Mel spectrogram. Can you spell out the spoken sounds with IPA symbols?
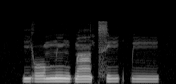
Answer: j o˦ m ĩ˦ ɡ͡b ã˦ t͡s i˦ k͡p i˦

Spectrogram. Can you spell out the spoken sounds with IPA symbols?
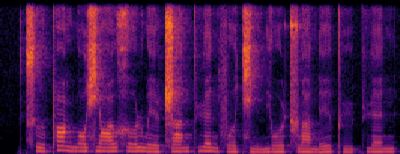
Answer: t͡sʰ ɹ̩˨˩ pʰ ɑ˥˩ ŋ w ɔ˧˥ ɕ j ɑ˧˥ ʊ̯ x ɤ˧˥ ɻ w e˨˩ ɪ̯ ʈ͡ʂ a˧˥ n pʰ ɥ ɛ˥˩ n f ɤ˧˥ t͡ɕ i˨˩ n̪ j o˧˥ ʊ̯ ʈ͡ʂ w a˥˩ n e˥ ɪ̯ pʰ y˧˥ pʰ ɥ ɛ˥ n

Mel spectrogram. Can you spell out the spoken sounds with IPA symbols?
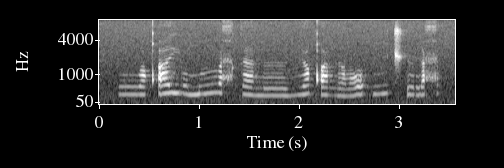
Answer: uː qʼ e j o m ɯː ħ k æ ŋ øː ʎ y qʼ y ɦ e lˠ o | i t͡ʃʼ y ɾ i ħ

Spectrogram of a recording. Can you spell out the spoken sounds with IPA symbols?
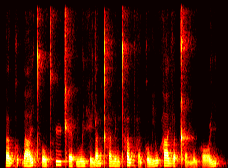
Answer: ɐ˨˥ w k ʊ˨ k̚ l aː˨˥ j t̪ʰ o˨ w t̪ʰ yː˥ kʰ ɛː˨ p̚ ŋ uː˧ j h e˨˥ j ɐ˨˥ n kʰ ɐ˧ n ɪ˨˧ ŋ t̪ʰ ɐ˥ w pʰ ɐ˨˩ w k o˧ w iː˥ w h aː˥ j l ɐ˧ p̚ kʰ ɐ˨˩ n ŋ o˨˩ w h ɔː˨˥ j

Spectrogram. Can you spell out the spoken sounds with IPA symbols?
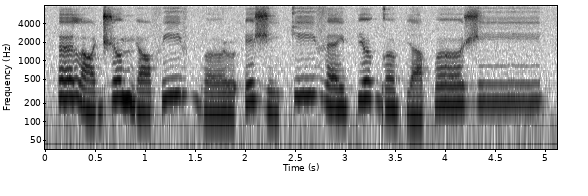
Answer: œ˥ l ɔ˩ d͡ʒ o˥ mʲ ɔː˩ f iː˥ v b oː˩ ɹ ʔ ɪ˥ ʒ i˩ k iː˥ v ɛ˧ i̯ pʲ o˥ ɡ o˧ pʲ a˩ p oː˥ ʒ iː˥

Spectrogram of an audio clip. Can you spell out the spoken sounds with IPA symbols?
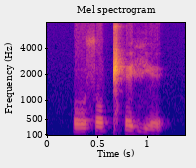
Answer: o˨ s o˧ ǁʰ e˦ vʲ e˨

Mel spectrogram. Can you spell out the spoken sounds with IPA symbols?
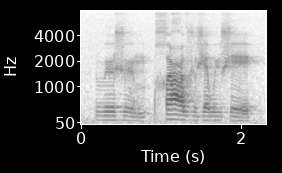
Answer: β ʏ ʒ ʏ m | χ ə ʕ ə w ʒ ʏ ʒ ɛ w y ʃ e

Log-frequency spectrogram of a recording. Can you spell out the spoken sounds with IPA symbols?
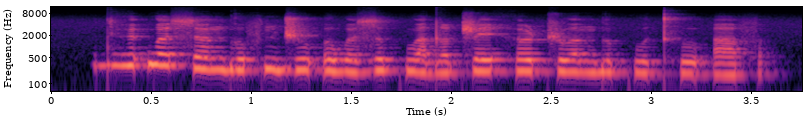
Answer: dʱ ʏ˦ ʔ w œ˦ s œ˧ ŋ ɡ ʊ˨˦ f n d͡ʒ u˧ ʔ ʊ˨ w ɵ˨ z ʊ˦ kʷ a˨ d a˧ ʈ͡ʂ e˧ h ɵ˧ ʈ͡ʂ u˨ ɐ̯ ŋ ɡ œ˦ kʷ e˨ kʰ u˨ ʔ a˨ f

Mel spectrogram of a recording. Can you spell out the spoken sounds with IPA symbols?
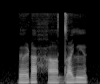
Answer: ɜ ɽ a h a dˤ y lʲ ə̃

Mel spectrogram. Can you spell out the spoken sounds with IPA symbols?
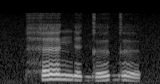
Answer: h ɛ ŋ e ɡ ø ɡ ø

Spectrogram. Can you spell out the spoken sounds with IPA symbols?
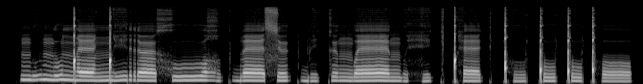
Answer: n ṳ n u ŋ͡ǃ ɛː ŋ͡ǃ e̤ r œː x uː ʁʷ ɛ̤ k b ɛː s ø k b e̤ k ø ŋʷ ɛː ŋʷ e̤ h e̤ k ǃʰ ɛː k ǃʰ o̤ ǃ u ǃ u ǃʰ oː

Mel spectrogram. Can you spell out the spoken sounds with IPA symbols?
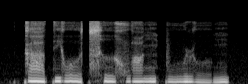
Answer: k ä˥˧ t̪ j o˥˧ ʊ̯ t͡sʰ ɹ̩˥˩ x w ɑ˥ ŋ p u˧˥ ɻ ʊ˨˩˦ ŋ

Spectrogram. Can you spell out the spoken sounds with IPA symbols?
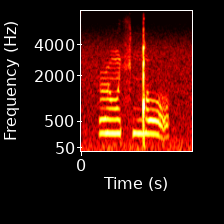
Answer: ɭ õ sʲ ŋ͡ǃ o

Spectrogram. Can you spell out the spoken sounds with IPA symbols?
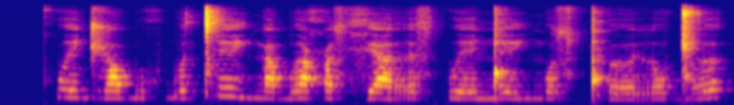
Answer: kʷʰ e d͡ʒ ɒ b ʊ xʷ b ə ǀʰ e j ŋ a b ə ħ ʊ s xʲ a r ə s kʷ e ŋ͡ǃ e j ŋ o s ǃʰ ɵ r o ɡ͡ǁ ə

